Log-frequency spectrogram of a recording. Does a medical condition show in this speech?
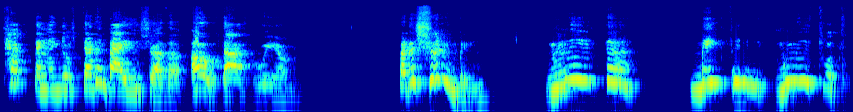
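Yes: profoundly deaf, born profoundly deaf; speaks rather than signs, cannot hear to talk on phone, uses texting instead.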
